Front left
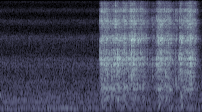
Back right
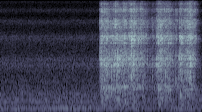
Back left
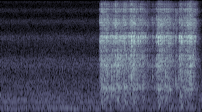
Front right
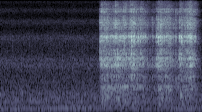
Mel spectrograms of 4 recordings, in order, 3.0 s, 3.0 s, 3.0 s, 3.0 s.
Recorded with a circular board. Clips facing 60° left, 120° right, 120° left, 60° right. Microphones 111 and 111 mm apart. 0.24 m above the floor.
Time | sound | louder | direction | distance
1.5 | chewing | even, back left 1 dB | 160° left | 1.8 m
